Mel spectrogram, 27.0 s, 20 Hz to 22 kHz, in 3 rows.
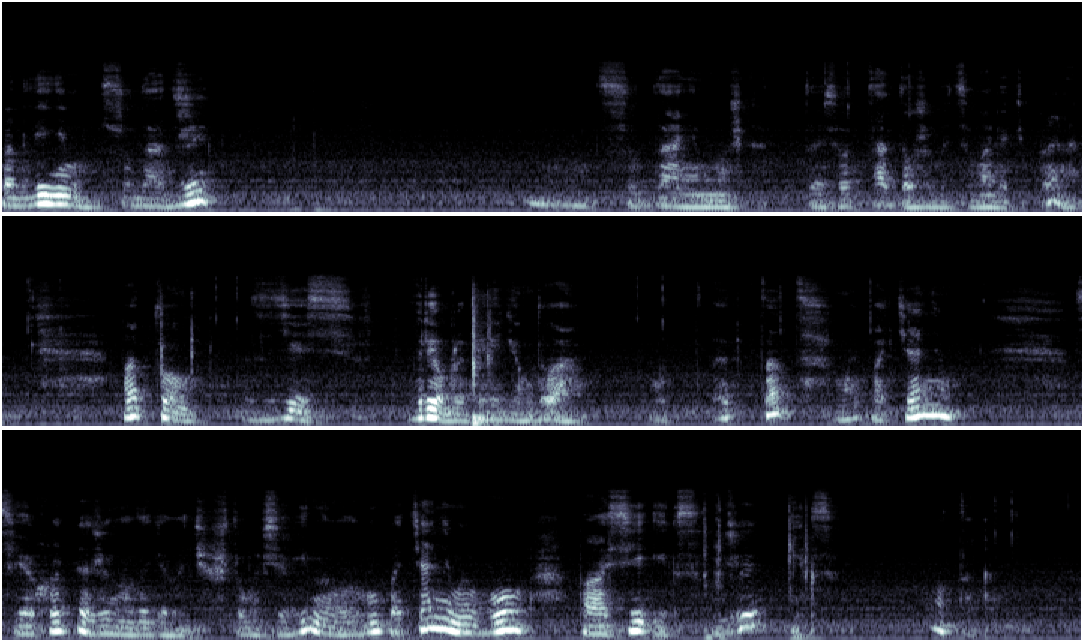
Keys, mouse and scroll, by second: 7.6-10.6 middle drag, 10.8 click, 12.9 2, 14.3 click, 15.5-18.5 middle drag, 19.6 KP_7.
